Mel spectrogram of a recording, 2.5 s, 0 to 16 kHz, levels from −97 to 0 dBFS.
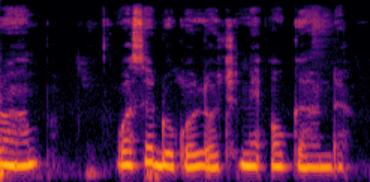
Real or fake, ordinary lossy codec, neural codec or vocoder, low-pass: fake; none; vocoder, 44.1 kHz, 128 mel bands every 512 samples, BigVGAN v2; 14.4 kHz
